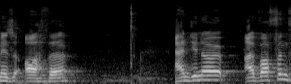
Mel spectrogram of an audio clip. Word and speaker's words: Arthur: they absolutely butcher it somehow it goes from Authur to auur from a th to an F which makes me say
